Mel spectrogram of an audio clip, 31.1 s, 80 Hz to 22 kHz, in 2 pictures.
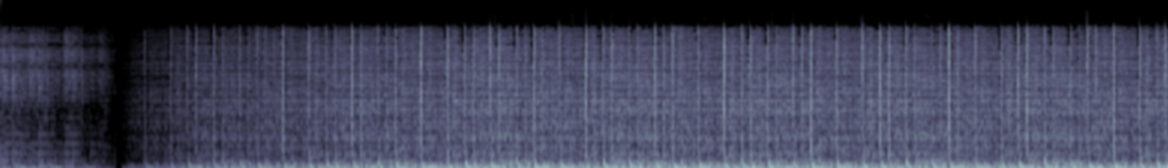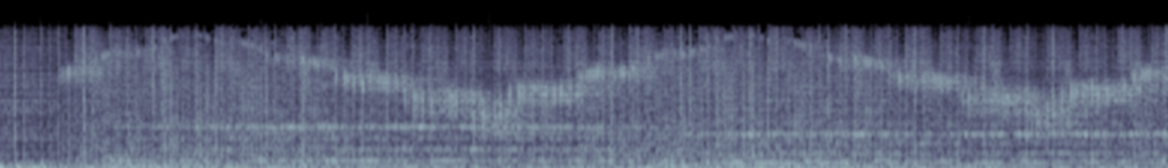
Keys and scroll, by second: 1.5 ctrl+z, 1.8 ctrl+z, 2.4 ctrl+z, 12.8 ctrl+z, 16.0 ctrl+z, 22.0 ctrl+z, 25.2 ctrl+z, 26.1 ctrl+z.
